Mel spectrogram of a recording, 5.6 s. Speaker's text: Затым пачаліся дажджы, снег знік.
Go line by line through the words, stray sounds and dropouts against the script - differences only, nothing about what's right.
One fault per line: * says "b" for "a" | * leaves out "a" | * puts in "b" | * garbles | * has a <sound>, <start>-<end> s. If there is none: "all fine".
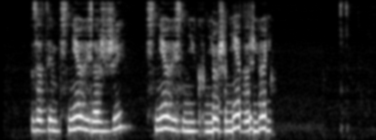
* says "снег" for "пачаліся"
* garbles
